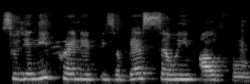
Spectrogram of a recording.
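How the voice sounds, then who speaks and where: A woman with a Colombian accent talks at a fairly quick pace in a fairly high pitch. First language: Spanish. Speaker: nonprofit association president. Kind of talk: meeting host introduction. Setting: video call. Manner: hesitant, many fillers.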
